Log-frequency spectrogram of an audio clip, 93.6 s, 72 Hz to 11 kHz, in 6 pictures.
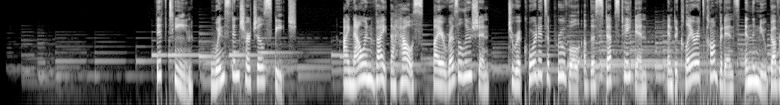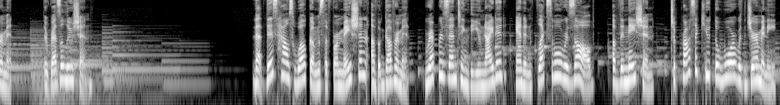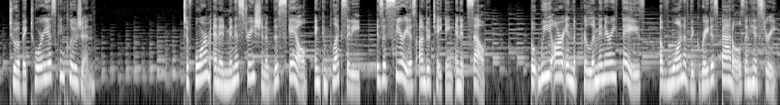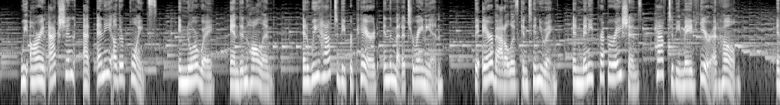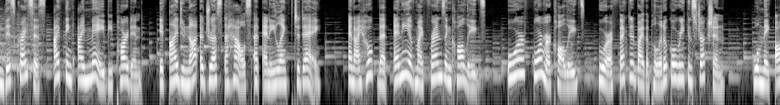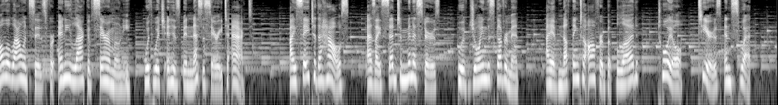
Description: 在线英语听力室历史英雄名人演讲 第66期:丘吉尔演讲稿(1)的听力文件下载, 《历史英雄名人演讲》栏目收录了国家领袖、政治人物、商界精英和作家记者艺人在重大场合的演讲，展现了伟人、精英的睿智。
